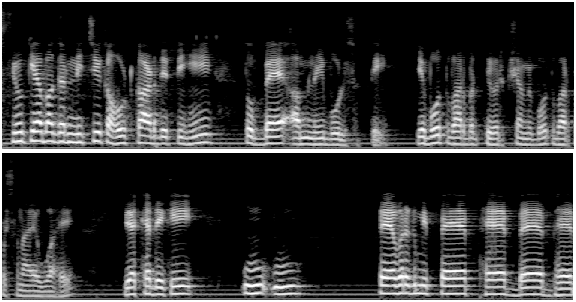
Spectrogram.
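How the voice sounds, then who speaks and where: A man with a somewhat high voice leads an exam-prep grammar lesson. He reads multiple-choice questions and their options aloud. Then he explains each answer at an unhurried, deliberate pace. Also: slight background noise. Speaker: teacher.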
